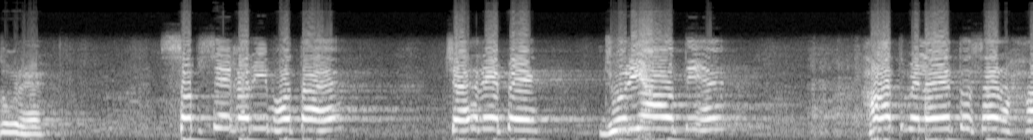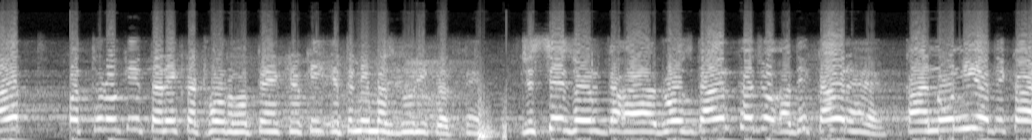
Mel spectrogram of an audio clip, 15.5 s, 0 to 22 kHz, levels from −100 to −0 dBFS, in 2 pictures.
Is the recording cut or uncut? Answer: cut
